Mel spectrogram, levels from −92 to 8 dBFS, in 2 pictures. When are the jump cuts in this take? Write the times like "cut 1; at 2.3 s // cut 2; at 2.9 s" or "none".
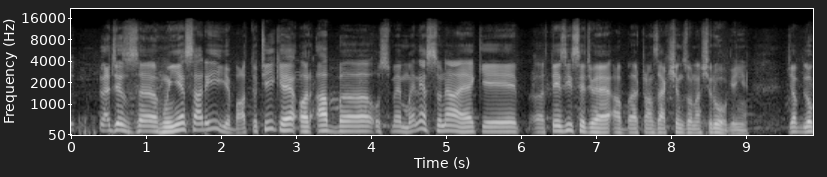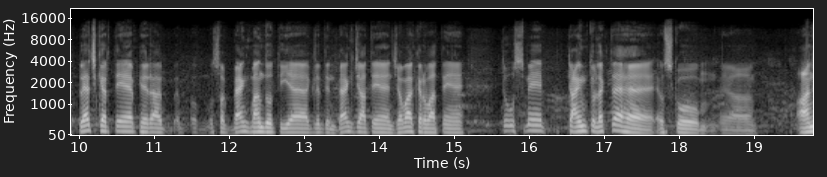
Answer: none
